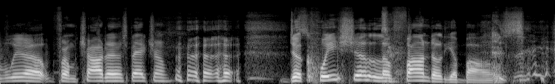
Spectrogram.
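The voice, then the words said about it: Slow, exaggerated phonetic enunciation. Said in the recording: “say it all slow like that, like all phonetically ... enunciate that”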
